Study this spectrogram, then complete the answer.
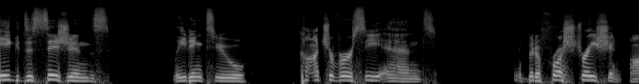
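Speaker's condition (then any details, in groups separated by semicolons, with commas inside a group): No condition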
